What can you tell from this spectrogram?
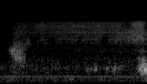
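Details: Speaker's own home mechanical ventilator running in the background while talking.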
